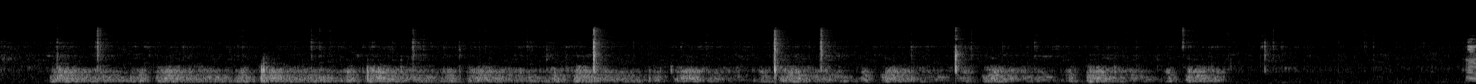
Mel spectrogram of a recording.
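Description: Harsh to-and-fro murmurs fill most of each cycle, with a short pause between the systolic and diastolic parts: combined aortic stenosis and insufficiency.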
